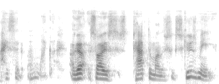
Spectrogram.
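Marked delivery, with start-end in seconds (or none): 0.4-0.8 very soft, barely breathed; starstruck whisper. Retold or imitated. Fan whispering in awe at a comedian. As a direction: gasp it under your breath.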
